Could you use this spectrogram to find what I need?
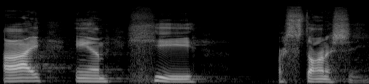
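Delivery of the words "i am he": very slow, each word weighted; slow solemn quote; drawn-out emphasis. Shown as a demonstration. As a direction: stretch every word out. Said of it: "I want us to understand these three words".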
